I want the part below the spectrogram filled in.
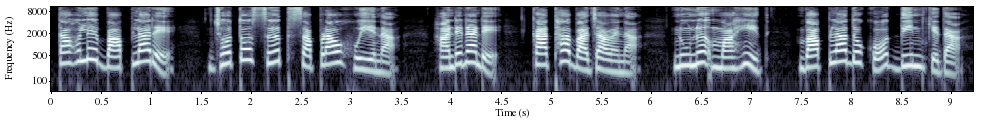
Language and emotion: Santali, neutral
